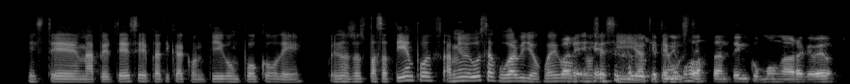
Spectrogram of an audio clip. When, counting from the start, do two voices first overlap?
5.6 s

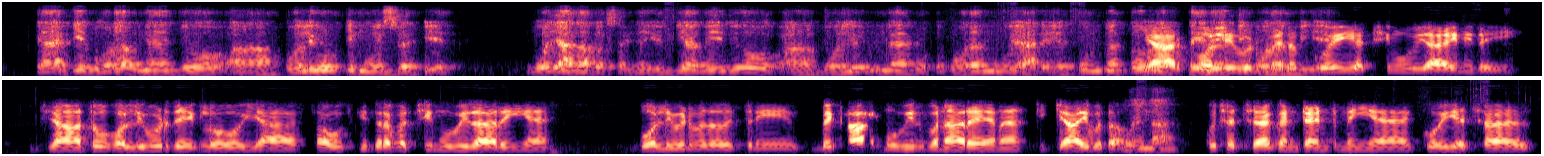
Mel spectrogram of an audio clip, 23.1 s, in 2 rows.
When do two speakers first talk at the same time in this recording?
8.4 s

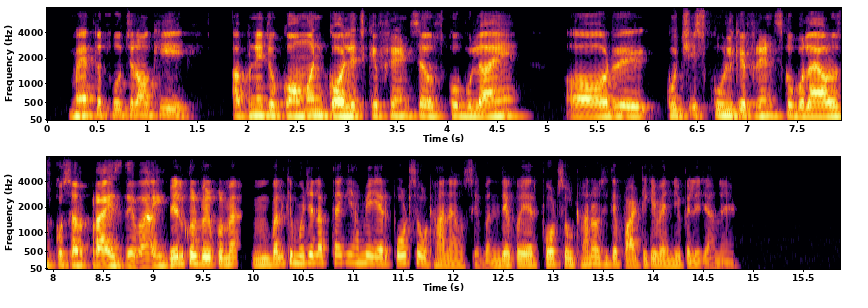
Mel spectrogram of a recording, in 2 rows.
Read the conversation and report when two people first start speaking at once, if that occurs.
none

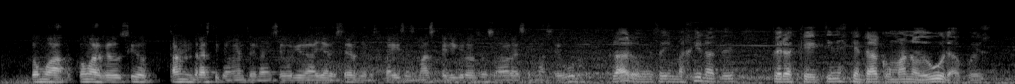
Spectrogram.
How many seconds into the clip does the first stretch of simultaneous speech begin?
none

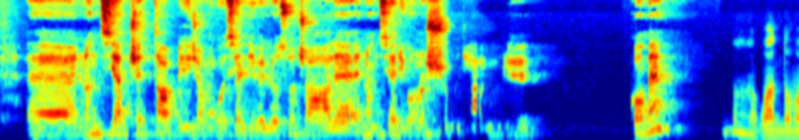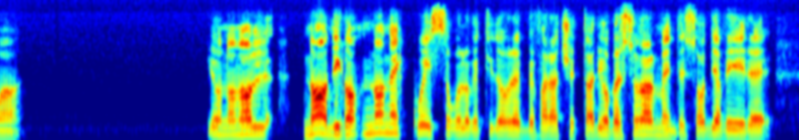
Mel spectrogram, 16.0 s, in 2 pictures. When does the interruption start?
none

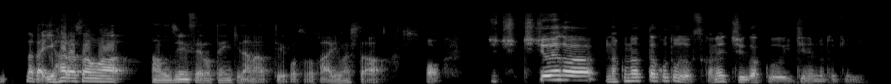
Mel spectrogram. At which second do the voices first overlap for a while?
none

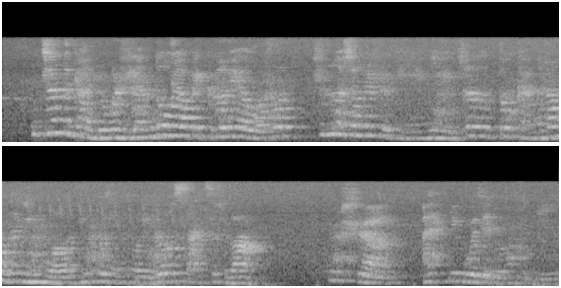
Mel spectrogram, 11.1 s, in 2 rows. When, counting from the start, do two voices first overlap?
none

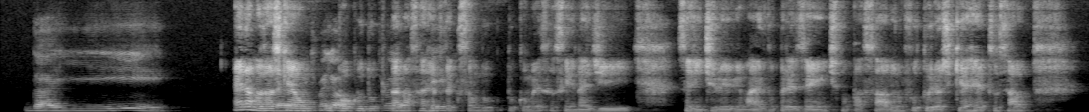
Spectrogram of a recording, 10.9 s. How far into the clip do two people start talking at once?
2.7 s

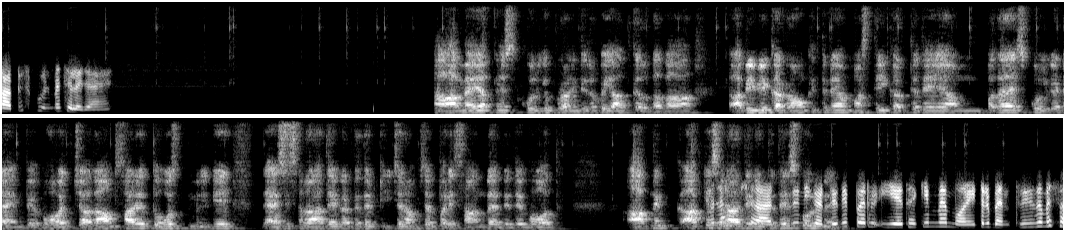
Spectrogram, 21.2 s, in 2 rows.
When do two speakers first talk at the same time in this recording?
17.7 s

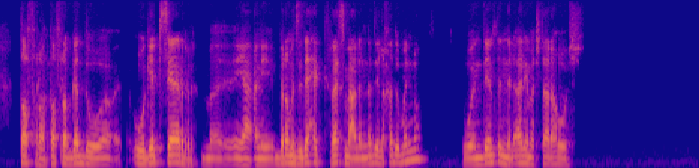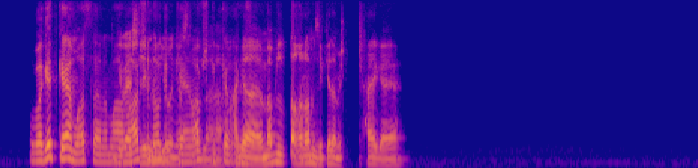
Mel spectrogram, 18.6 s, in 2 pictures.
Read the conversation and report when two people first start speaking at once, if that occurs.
10.8 s

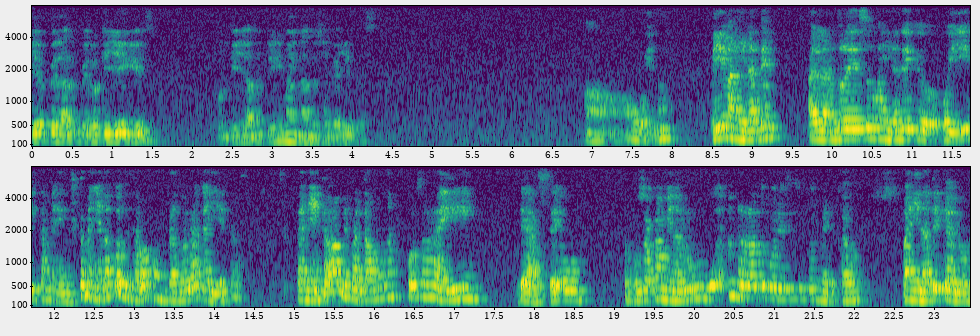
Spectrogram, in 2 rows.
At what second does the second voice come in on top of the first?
none

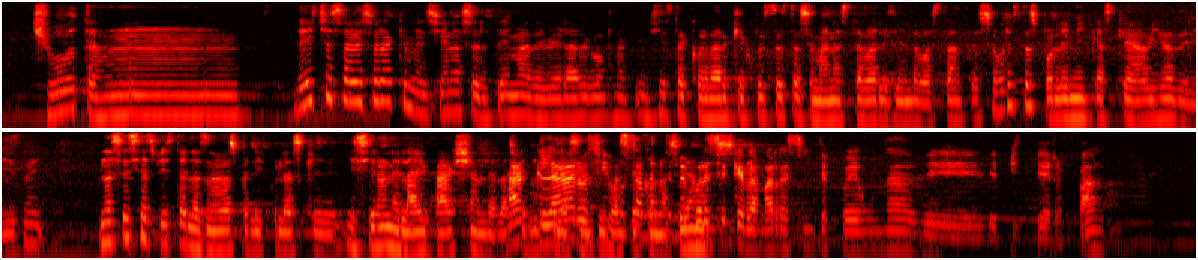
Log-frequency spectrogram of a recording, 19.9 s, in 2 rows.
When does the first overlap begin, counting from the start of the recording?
14.2 s

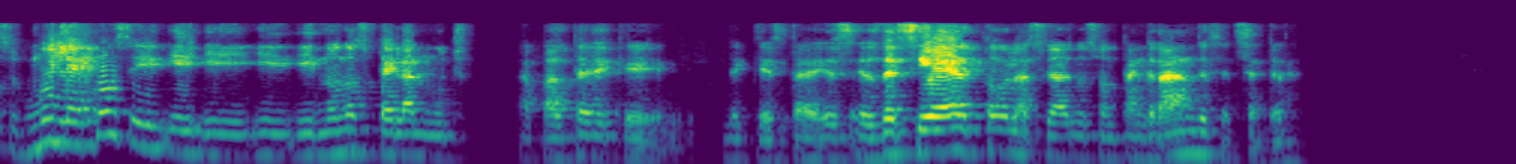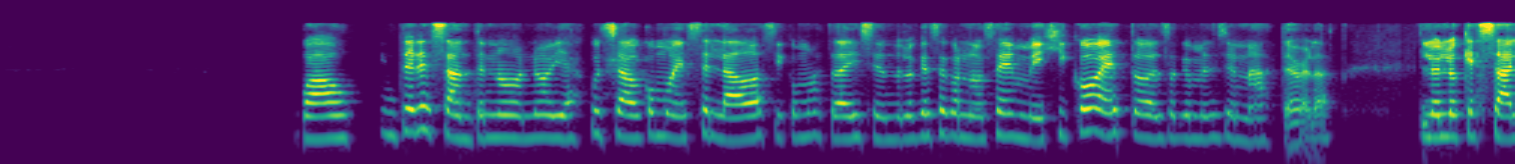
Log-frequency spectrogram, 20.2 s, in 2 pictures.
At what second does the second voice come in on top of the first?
none

